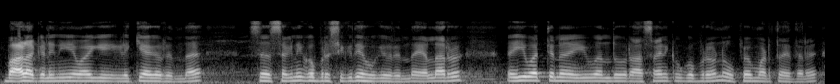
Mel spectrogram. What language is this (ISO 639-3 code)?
kan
